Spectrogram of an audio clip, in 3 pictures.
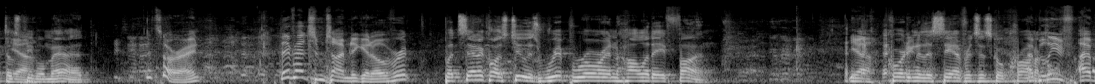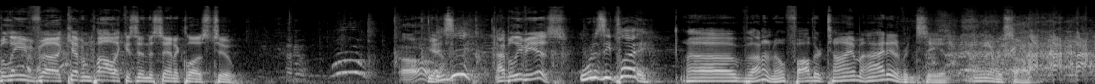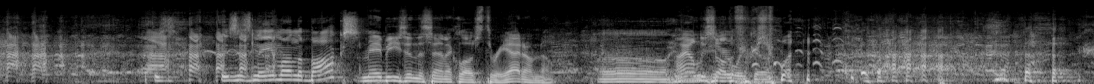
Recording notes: Live from Zanies in Nashville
